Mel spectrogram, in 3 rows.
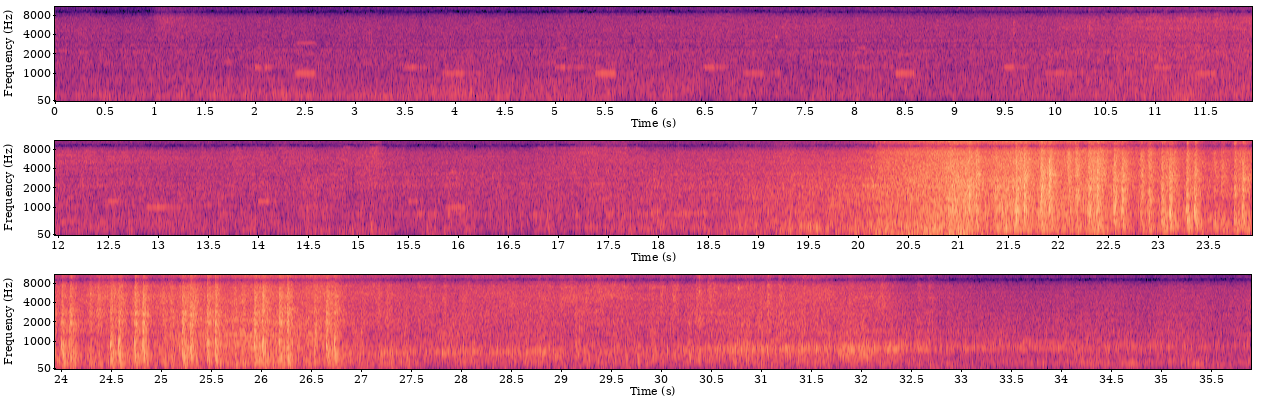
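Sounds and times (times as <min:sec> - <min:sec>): train wheels clacking: 0:17.5 - 0:32.8.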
